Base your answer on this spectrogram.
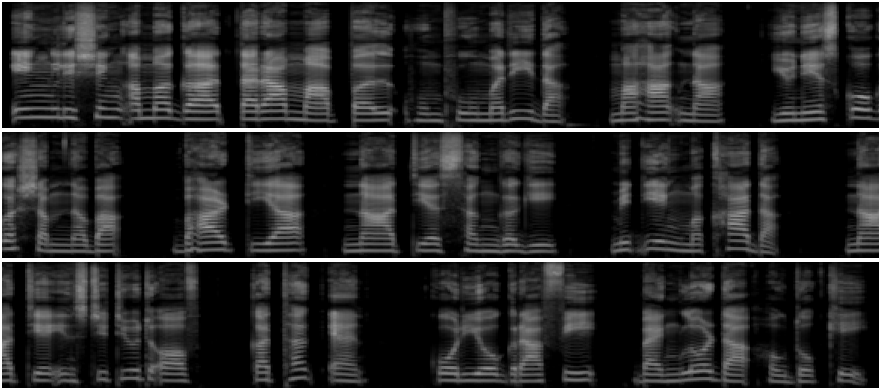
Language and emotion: Manipuri, neutral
